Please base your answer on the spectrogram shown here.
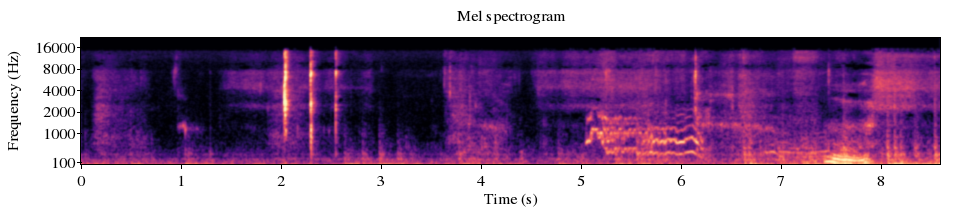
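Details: Seventeen-day-old puppies that have just opened their eyes, kept indoors; after several knocks and clicks, a thin, quavering squeal wobbles up and down for about a second, followed by softer low whines over a quiet room hum.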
